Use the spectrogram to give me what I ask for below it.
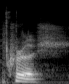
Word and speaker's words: crush: é minha crush e a gente falar crush crush não tem ninguém no final só mais tarde e a pronúncia original é crush porte no começo de novo crush i have a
